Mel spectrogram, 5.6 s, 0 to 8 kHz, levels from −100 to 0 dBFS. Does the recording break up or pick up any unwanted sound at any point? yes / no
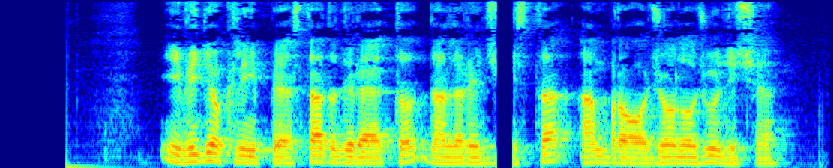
yes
